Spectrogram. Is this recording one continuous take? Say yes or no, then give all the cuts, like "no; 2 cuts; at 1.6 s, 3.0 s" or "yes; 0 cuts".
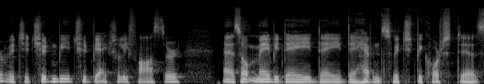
yes; 0 cuts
